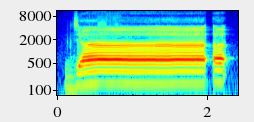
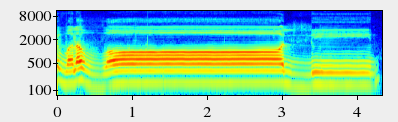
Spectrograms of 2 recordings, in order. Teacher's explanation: خصوصاً مد متصل اور مد لازم, ان کو کھینچنا 3 الف کی مقدار, کم سے کم 2.5 سے 3 الف کی مقدار کھینچنا یہ واجب ہے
